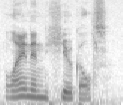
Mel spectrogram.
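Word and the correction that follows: Leinenkugel's: It's spelled is that a K? – L-E-I-N-E-N-K-U-G-E-L-S. – So Leinen Kugels. – It's like Kegels.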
